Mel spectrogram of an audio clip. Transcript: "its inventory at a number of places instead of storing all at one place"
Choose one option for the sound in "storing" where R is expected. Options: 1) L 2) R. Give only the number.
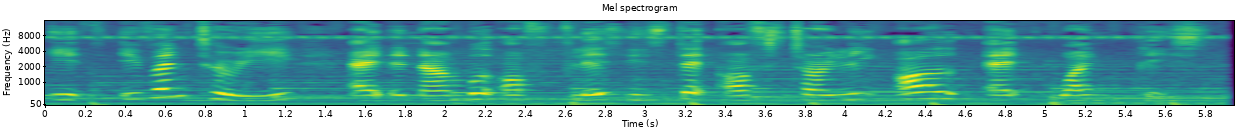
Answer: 1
